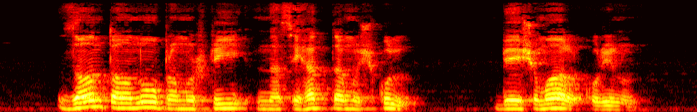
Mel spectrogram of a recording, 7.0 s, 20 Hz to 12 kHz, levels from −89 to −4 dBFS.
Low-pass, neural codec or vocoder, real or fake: 10.8 kHz; none; real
